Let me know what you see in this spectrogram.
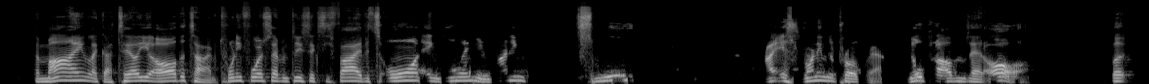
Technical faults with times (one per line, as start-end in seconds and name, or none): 4.15-5.28 speech suppressed in double talk
5.74-6.73 speech suppressed in double talk
7.63-10.25 speech suppressed in double talk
